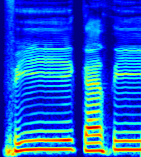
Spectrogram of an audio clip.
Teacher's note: সার উচ্চারণটা একদম নরম পাতলা করতে হবে, জিহ্বার মাথা উপরের দাঁতের মাথার সাথে লাগবে সার উচ্চারণটা করার সময়।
